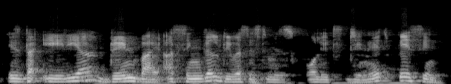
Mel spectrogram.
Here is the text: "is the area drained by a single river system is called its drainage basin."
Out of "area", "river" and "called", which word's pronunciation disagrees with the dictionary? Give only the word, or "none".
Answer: called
